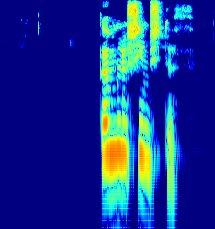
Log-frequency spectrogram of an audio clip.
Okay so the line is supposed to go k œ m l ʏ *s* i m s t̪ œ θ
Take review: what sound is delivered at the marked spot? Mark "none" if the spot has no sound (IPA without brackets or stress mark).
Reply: s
